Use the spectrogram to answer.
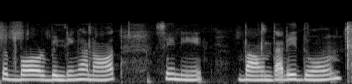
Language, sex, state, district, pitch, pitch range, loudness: Chakma, female, Tripura, Unakoti, 215 Hz, 210-230 Hz, -15 LUFS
